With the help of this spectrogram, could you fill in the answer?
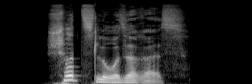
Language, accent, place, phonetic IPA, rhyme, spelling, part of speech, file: German, Germany, Berlin, [ˈʃʊt͡sˌloːzəʁəs], -ʊt͡sloːzəʁəs, schutzloseres, adjective, De-schutzloseres.ogg
- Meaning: strong/mixed nominative/accusative neuter singular comparative degree of schutzlos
